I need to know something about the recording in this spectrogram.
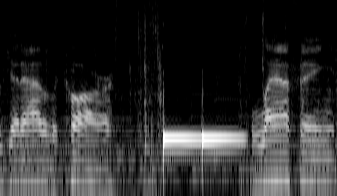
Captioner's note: car beeping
